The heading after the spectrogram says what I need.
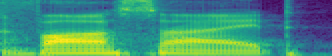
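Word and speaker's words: Pharcyde: So that's Farside, PHARCY. As if you DE. would pronounce or spell far or anything like that with an F. It's PH. It's PH all the way, baby.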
